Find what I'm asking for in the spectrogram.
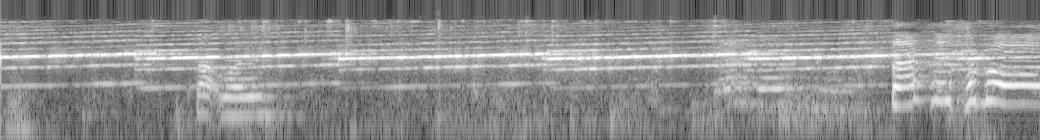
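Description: A fire alarm rings loudly and continuously with a steady high electronic tone throughout, while people shout and talk over it.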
